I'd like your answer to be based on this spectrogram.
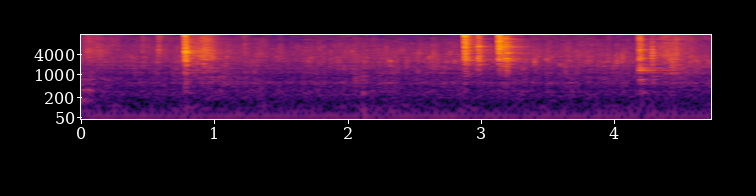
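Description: Mushrooms being stirred into a thickened spice paste in a pan over medium heat, with a steady low sizzle under a few sharp scrapes of the utensil against the pan.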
